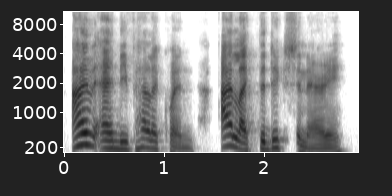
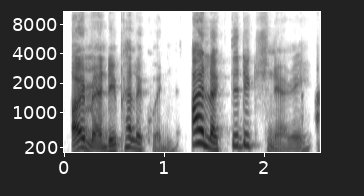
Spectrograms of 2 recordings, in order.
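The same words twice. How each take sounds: First: It is said in a normal-pitched voice. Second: It is said in a deeper voice. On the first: The speaker calls it wrong. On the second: The speaker calls it right.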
